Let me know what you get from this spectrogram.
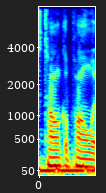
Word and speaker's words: Tone Capone: If you spell it with a C, you will not see me. Once again, it's Tone Capone with a K.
